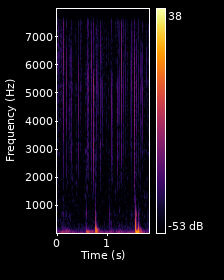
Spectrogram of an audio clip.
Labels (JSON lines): {"label": "biophony, double pulse", "recorder": "SoundTrap 300"}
